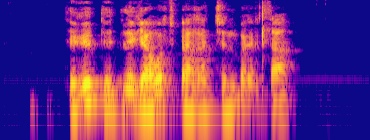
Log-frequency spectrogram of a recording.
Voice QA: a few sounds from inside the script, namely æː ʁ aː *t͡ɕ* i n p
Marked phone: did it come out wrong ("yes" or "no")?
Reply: yes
